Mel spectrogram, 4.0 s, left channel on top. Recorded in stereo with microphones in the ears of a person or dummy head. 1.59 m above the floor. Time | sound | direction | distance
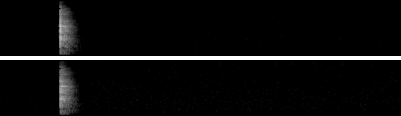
0.6 | a clap | 55° left (ahead or behind) | 1.4 m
